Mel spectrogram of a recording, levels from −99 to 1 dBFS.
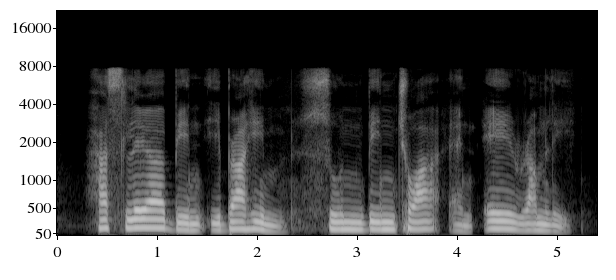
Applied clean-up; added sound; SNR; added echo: none; none; none; none.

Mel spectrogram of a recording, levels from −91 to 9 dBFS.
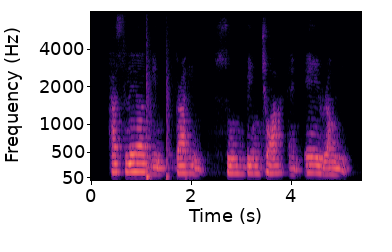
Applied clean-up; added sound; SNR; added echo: neural mask model DeepFilterNet 3.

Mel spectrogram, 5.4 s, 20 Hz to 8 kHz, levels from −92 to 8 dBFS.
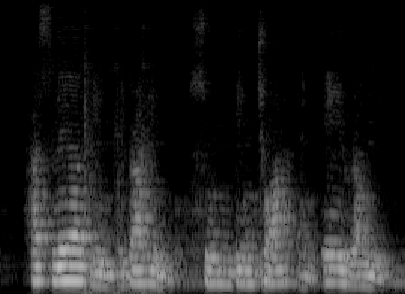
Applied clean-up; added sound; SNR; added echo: neural separator model SepFormer DNS4.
